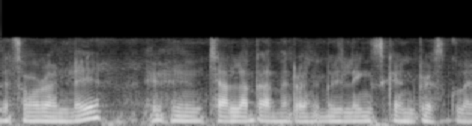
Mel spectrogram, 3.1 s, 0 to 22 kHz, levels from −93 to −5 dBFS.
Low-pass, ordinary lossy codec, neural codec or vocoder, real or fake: 7.2 kHz; none; codec, 24 kHz, 0.9 kbps, WavTokenizer, small release; fake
